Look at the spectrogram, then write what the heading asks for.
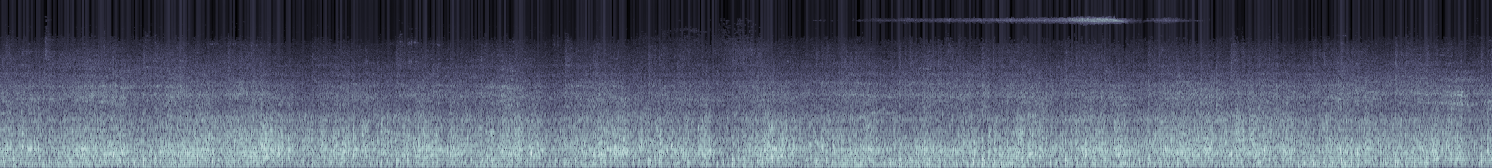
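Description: Passenger train coaches rolling past close by, their wheels running over the rails with a steady, loud rumbling clatter.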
